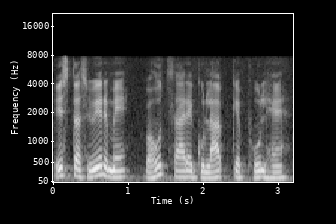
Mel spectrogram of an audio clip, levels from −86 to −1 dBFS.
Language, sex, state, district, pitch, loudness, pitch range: Hindi, male, Jharkhand, Ranchi, 150 Hz, -15 LUFS, 145-155 Hz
